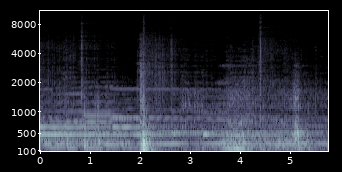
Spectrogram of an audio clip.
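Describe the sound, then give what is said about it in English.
A solid car door thunks shut against the steady hum of an idling engine, which keeps droning as the car starts to pull away from the curb. A few softer knocks and rattles follow; no one speaks. “I got into my car.”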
